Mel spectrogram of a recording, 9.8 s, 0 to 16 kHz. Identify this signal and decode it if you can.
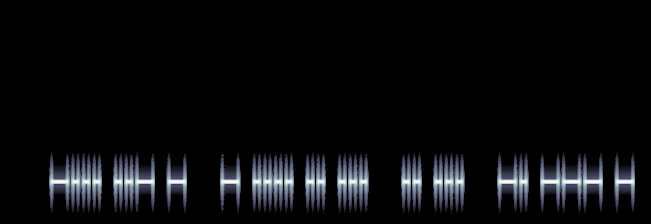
Morse code, heard as a keyed tone, about 15 wpm, 700 Hz. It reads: BUT THIS IS NOT
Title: Sentences from Top 1000 Words - Review Part 2 - 15wpm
